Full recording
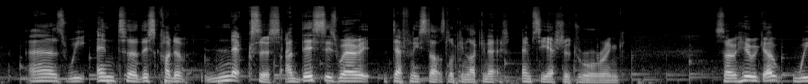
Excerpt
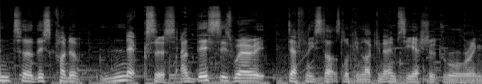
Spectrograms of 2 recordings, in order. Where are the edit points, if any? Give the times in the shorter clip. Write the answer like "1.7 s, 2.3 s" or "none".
3.9 s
